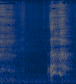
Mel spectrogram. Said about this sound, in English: Your yawn's messing me up.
